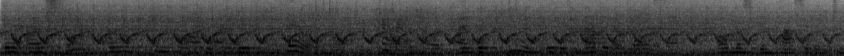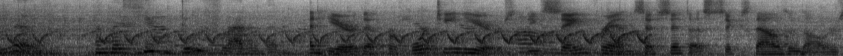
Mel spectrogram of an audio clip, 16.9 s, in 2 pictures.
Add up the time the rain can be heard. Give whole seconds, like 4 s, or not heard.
not heard.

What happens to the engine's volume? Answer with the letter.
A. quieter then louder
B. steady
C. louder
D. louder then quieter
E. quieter
E.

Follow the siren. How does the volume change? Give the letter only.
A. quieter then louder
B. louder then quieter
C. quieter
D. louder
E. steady
C.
